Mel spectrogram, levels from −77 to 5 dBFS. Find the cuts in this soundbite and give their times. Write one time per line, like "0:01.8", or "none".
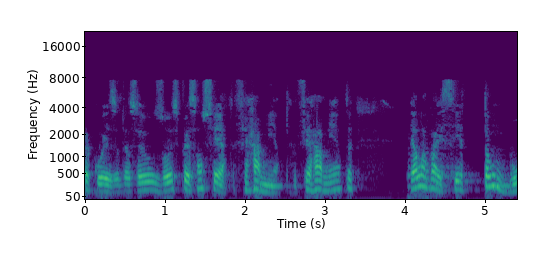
none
